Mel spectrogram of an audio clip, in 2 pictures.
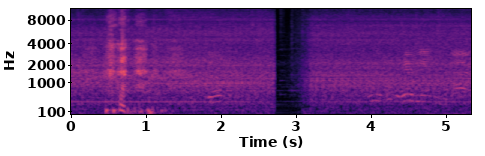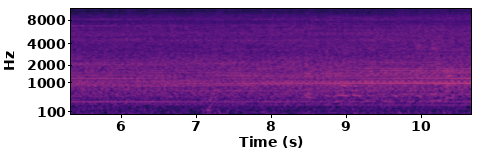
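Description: Heavy diesel engine idling steadily with a constant hum. The sound cuts out briefly about three seconds in.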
